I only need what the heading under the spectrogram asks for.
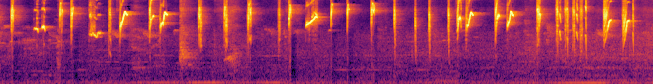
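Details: Olive-backed sunbird set out in the morning, pouring out an embroidery-machine mimicry filling with a rattling cerrr character: fast, crowded high clicks and chips mixed with short upslurred whistles, continuous for ten seconds.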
